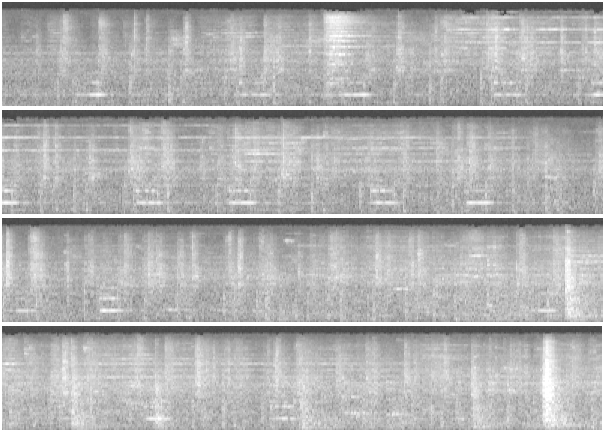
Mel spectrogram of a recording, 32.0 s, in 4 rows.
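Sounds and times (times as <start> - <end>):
train wheels rumbling: 0.0 - 32.0
wheel squeals: 2.2 - 15.5, 21.1 - 31.7.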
